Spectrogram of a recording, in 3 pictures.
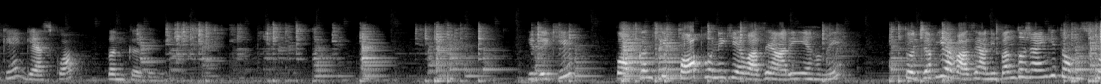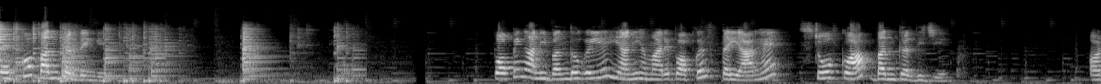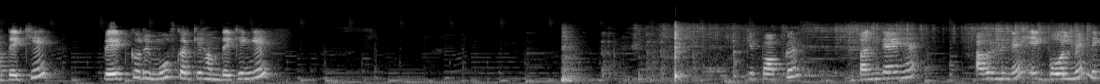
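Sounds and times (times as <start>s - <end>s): background music: 0.0s - 33.0s
metal lid scraping: 1.2s - 14.8s, 27.6s - 33.0s
struck guitar chords ringing: 1.2s - 14.9s
plucked guitar: 1.2s - 15.2s, 27.5s - 33.0s
metal lid clank: 1.3s - 14.8s, 27.6s - 33.0s.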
